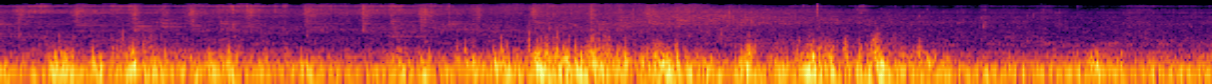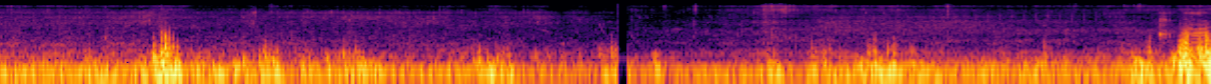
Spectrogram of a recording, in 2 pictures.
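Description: Wind buffeting the microphone aboard a moving boat on open water: an uneven, gusting rumble with swells a few seconds apart.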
